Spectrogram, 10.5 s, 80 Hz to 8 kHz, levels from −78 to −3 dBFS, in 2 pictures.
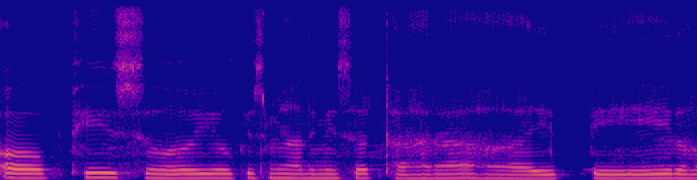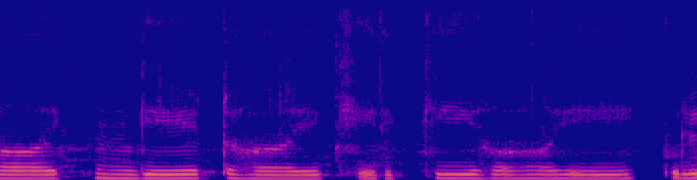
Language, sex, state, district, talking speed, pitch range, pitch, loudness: Bajjika, female, Bihar, Vaishali, 80 wpm, 170-185 Hz, 175 Hz, -38 LUFS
